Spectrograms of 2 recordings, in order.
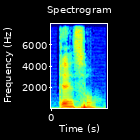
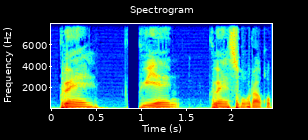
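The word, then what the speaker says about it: queso: 깨에 대해서 알아보도록 할까요 항상 깨 끼만 발음이 돼요 영어에서도 마찬가지죠 다음에 모음 죠 스페인어도 마찬가지예요 깨 다음에는 우가 옵니다 예이 점 유의해 주시고 발음해 보도록 할까요 깨 끼엔 깨소 가끔 가다가 꽤 귀 소라고 발음하시는 분들도 있어요 틀린 발음이에요 그냥 편안하게 그냥 깨 끼엔 깨소 라고 발음해 주시면 돼요 굳이 어 아이 이중모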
